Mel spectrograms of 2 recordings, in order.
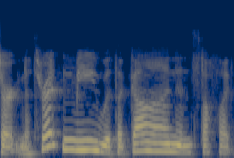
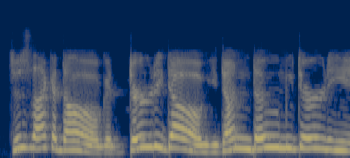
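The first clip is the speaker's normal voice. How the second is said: raised, high-pitched, aggrieved complaining tone; 8 semitones higher, 5 dB louder than usual. Retelling what a patient at the window said: imitating a patient's complaint. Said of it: "and she's going on".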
